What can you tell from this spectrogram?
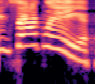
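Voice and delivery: high, emphatic mock triumph; retold exclamation. Mom answering her nervous son, emphatic exclamation.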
